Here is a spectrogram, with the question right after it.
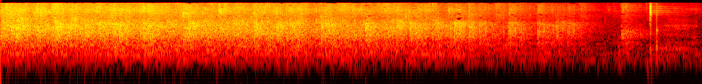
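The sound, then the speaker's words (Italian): An audience at a sermon claps together in sustained, dense applause for Jesus, then gradually fades over the last couple of seconds, with a few final scattered claps. “Un applauso a Gesù, per favore.”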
